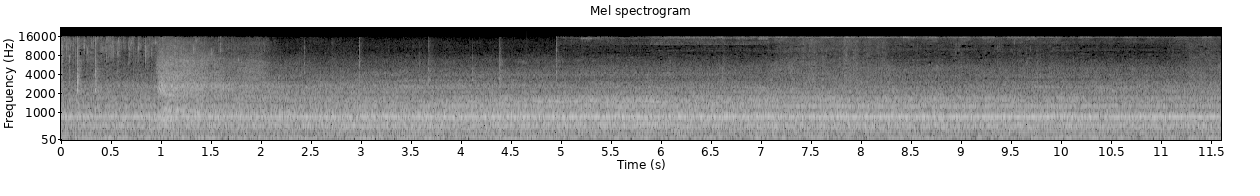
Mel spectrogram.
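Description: Beaten eggs pour into a hot pan and sizzle.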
